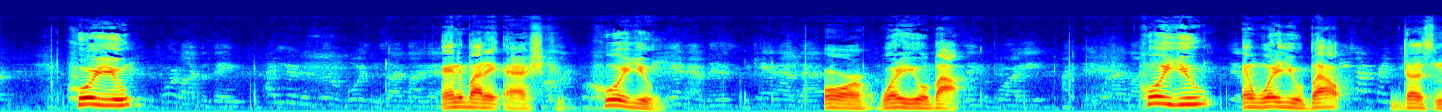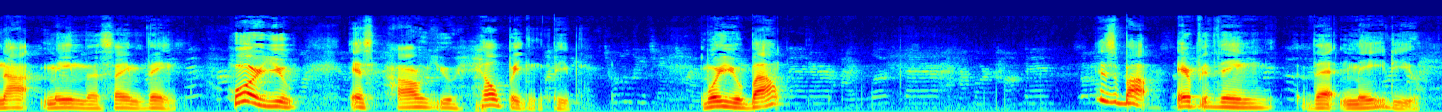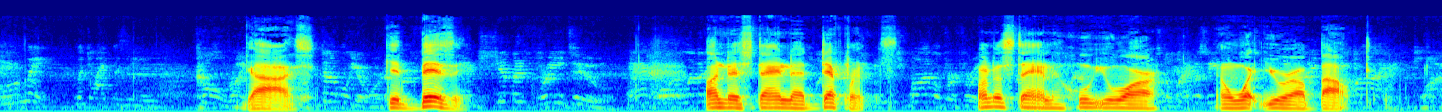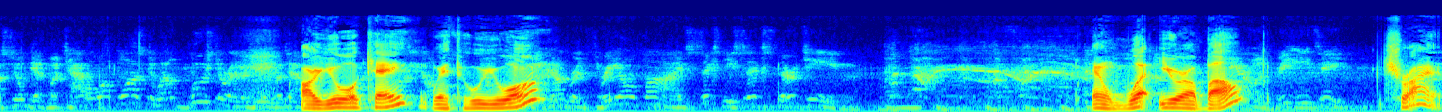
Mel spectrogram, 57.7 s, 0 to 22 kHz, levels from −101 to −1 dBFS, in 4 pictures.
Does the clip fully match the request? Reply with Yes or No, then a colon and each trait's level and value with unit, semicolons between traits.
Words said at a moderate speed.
No: slow, 80 wpm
